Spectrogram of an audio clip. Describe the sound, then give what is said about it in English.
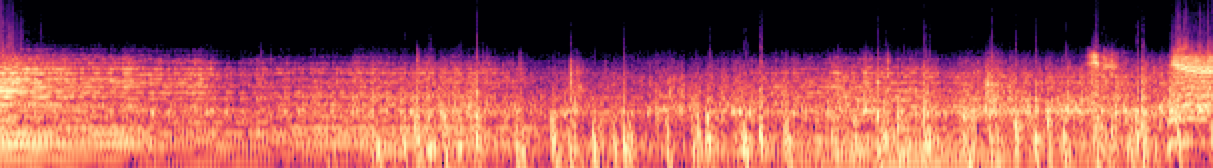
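Rapid rhythmic hoofbeats of two or three horses approaching from the left drum steadily over a sustained ringing, bell-like tone, growing busier, with no voices heard. “Somebody coming over to the left there. Two or three horses.”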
